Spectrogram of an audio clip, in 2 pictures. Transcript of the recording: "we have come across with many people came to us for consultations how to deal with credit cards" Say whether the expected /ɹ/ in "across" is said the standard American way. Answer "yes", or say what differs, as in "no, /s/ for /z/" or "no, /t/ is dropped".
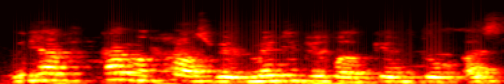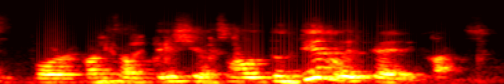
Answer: no, /ɹ/ is dropped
